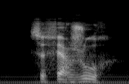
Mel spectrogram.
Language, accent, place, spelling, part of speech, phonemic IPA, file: French, France, Lyon, se faire jour, verb, /sə fɛʁ ʒuʁ/, LL-Q150 (fra)-se faire jour.wav
- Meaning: to surface, to emerge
